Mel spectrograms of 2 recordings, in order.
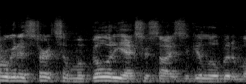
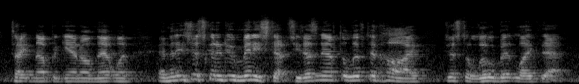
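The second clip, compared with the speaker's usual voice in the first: ordinary talk, nothing marked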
